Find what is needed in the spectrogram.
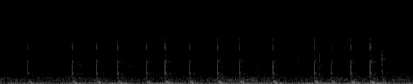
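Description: A stylus tip tapping and clicking on a tablet's glass screen while handwriting a word: a faint run of light, quick clicks, several a second, with a low steady hum underneath.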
